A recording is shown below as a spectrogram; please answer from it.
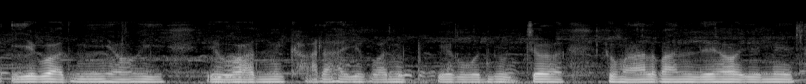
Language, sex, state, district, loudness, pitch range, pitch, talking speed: Bajjika, male, Bihar, Vaishali, -19 LUFS, 115-120 Hz, 115 Hz, 125 wpm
